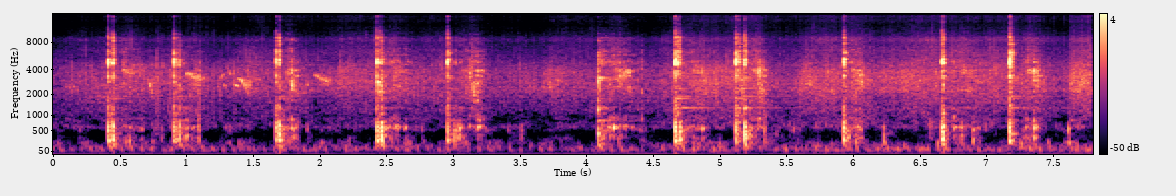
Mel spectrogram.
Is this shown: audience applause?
no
